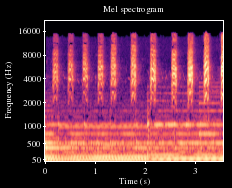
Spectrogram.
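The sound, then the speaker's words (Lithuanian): Black terns calling over wet meadows by a stream in Lithuania, many harsh short calls repeated at an even, quick rhythm over a steady low droning tone. “Ar girdite? Tai juodosios žuvėdros.”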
